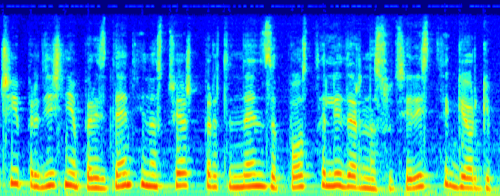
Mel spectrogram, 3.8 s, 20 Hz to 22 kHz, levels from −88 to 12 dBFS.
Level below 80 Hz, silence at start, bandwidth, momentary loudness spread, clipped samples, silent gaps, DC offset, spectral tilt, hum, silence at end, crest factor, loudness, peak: -40 dBFS; 0 s; 14.5 kHz; 4 LU; under 0.1%; none; 0.7%; -5 dB/octave; none; 0 s; 12 dB; -12 LUFS; 0 dBFS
